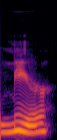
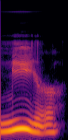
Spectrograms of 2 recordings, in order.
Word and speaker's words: mirror: When you say mirror, it doesn't have to be mere. It can be more, your tongue can be lower. Mirror. And then once your tongue is curled back in the R position, mirror. Make the noise. Excuse me. I thought my voice was better. Mirror. Once you curl it back, mirror, hold it there and make the R noise again.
